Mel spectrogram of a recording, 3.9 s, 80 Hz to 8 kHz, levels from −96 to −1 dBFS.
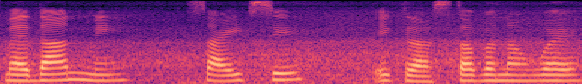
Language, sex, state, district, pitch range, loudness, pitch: Hindi, female, Madhya Pradesh, Umaria, 200-210 Hz, -18 LUFS, 200 Hz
